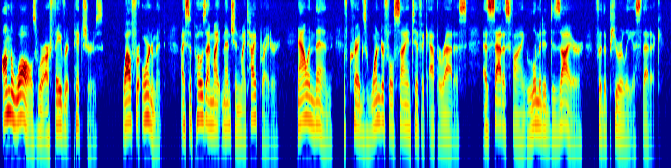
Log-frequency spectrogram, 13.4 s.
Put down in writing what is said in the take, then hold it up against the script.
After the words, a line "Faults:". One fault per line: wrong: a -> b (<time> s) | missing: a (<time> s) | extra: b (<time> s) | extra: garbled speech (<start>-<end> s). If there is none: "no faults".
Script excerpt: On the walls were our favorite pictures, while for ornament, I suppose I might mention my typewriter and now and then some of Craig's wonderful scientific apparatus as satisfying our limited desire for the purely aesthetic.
On the walls were our favorite pictures, while for ornament, I suppose I might mention my typewriter now and then of Craig's wonderful scientific apparatus as satisfying limited desire for the purely aesthetic.
Faults:
missing: and (5.6 s)
missing: some (6.7 s)
missing: our (10.5 s)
